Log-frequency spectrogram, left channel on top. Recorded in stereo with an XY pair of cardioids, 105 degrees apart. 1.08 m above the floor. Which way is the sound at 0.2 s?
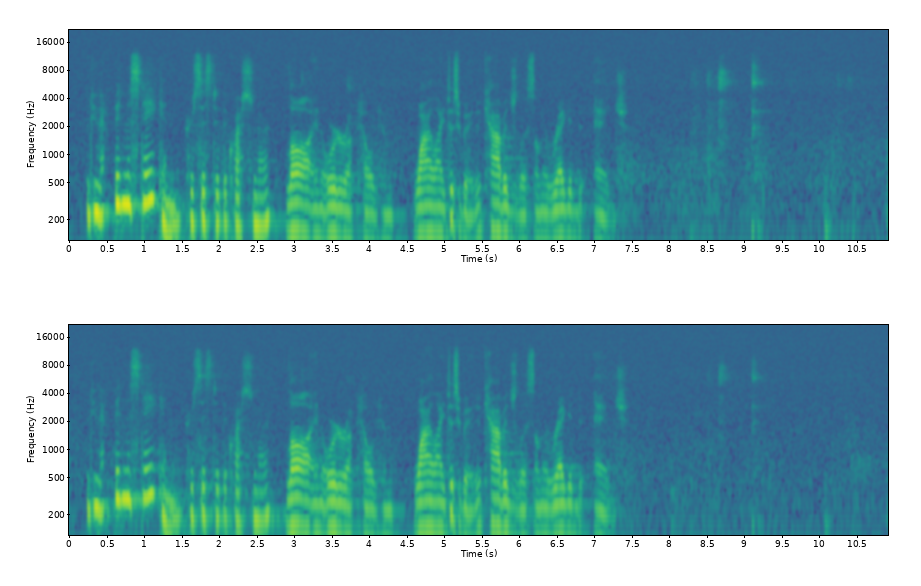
35° left.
